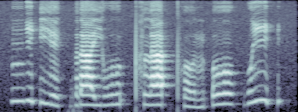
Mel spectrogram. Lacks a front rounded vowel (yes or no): yes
